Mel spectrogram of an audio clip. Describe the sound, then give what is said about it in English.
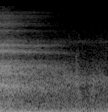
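A soft, airy breath drawn in during a guided breathing exercise, faint and brief, trailing off into quiet. “Breathe in and out. Breathe in.”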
